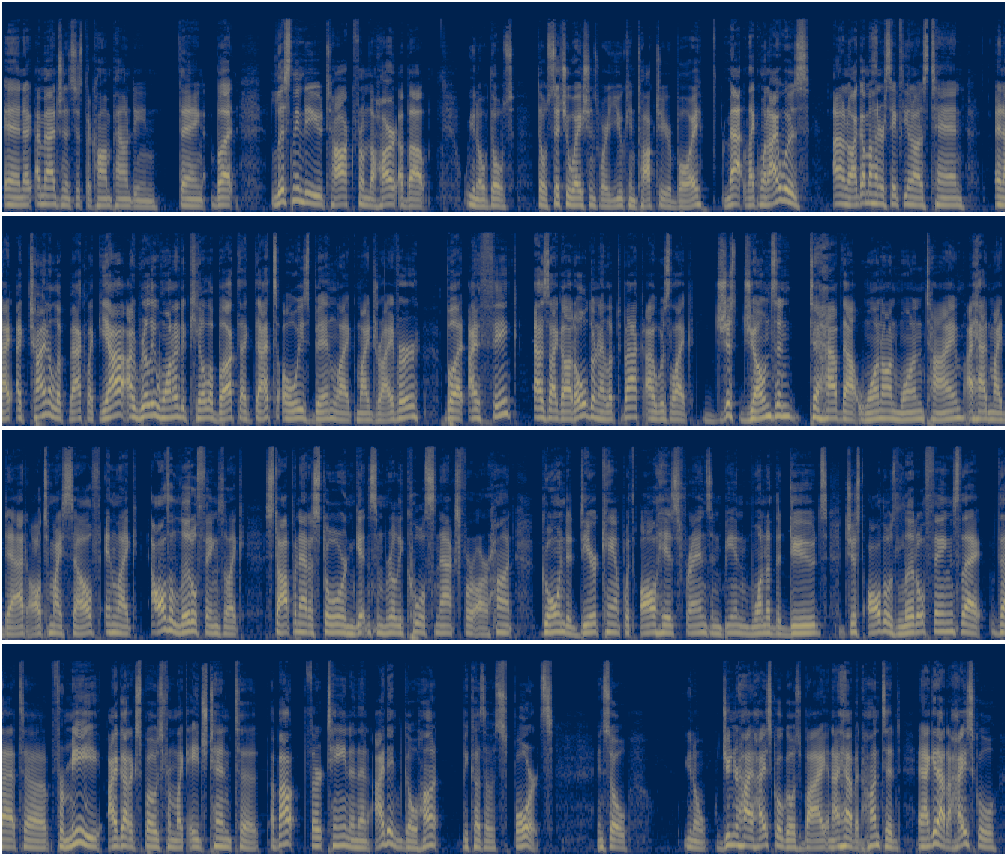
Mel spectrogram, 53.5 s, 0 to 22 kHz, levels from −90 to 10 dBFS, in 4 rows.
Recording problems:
none

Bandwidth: 15.5 kHz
